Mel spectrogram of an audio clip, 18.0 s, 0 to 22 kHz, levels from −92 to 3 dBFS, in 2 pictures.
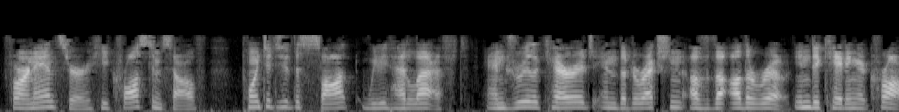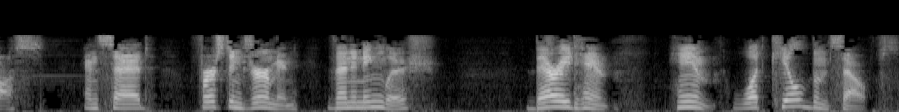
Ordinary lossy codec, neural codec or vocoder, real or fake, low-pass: MP3, 24 kbps; none; real; 7.2 kHz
